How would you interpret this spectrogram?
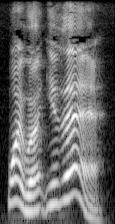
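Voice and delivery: high-pitched accusing question; reproachful bumpster. A narrator's reading. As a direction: demand a reason, voice pitched right up.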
